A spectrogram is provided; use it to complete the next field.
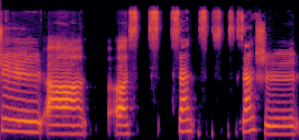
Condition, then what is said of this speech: Stuttering. 啊，所以我就认为，哎，我为什么我自言自语的时候不口吃，但是我一个人讲话的时候就会口吃呢？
